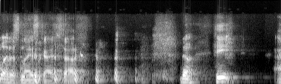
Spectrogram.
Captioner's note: laughs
